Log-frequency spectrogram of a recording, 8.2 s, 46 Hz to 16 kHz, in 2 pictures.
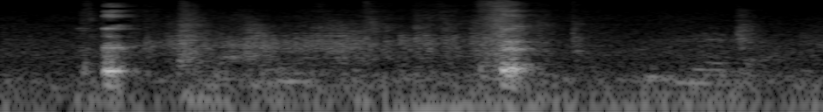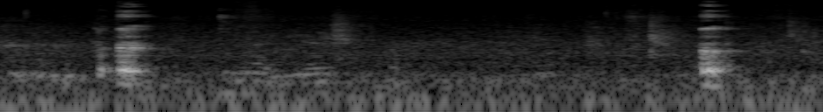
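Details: Four sharp, abrupt hiccups about every two to three seconds in a quiet room, in a man on day 8 of constant hiccups, who later had breathing difficulty and went to hospital; persistent hiccups.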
